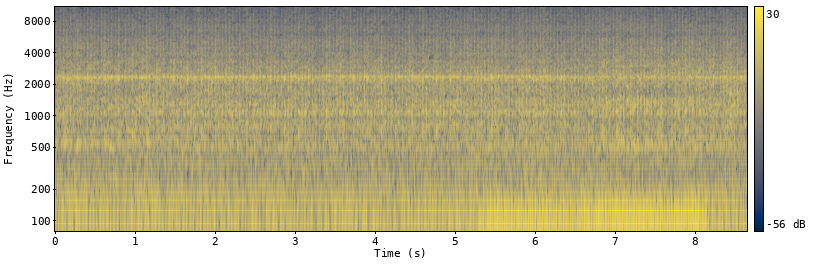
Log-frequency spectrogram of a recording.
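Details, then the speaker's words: Isuzu Panther LV diesel at the shop idling, owner complains of noise rougher than typical: harsh, uneven clattery knock over the rumble about 2.5 per second, not smooth; rough idle, cause unconfirmed, mechanic says teardown needed. "Oke teman-teman sudah sampai di bengkel ini memang suaranya agak suara kelek gitu ya Jadi kurang halus memang saya mesin kurang halus ini"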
